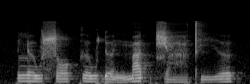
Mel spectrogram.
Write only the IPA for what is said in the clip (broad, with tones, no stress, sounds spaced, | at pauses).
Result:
l ə˧ w s ɔ˨˦ k ə˧ w ɗ ə˧˩ n m a˦˥ t̚ t͡ɕ a̤ː˨˩ t̪ʰ i˨˦ ə̯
